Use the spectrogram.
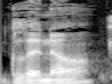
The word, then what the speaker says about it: Glénat: the publisher Glénat, and am I pronouncing that name correct? Glénat? Very, very good.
